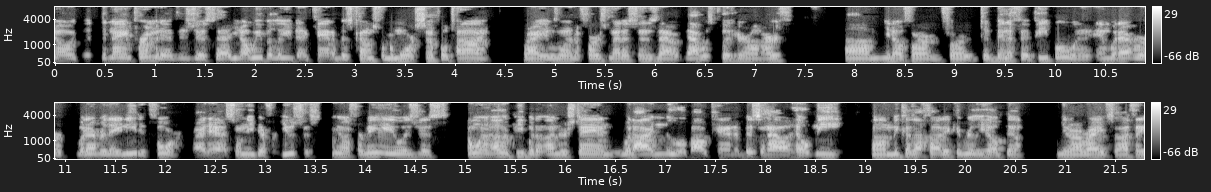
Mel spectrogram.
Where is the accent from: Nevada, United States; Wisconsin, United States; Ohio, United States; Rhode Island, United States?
Ohio, United States; Cleveland; born there; now in Detroit, United States; You know, I was born in Cleveland, and I've been living in Detroit for 12 years. So I got to say, I'm a Midwest, East Coast kind of guy.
